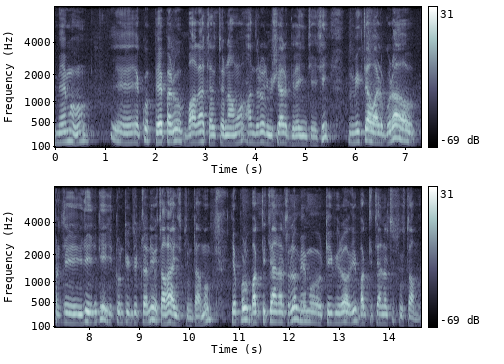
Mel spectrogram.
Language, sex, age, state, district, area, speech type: Telugu, male, 60+, Andhra Pradesh, Sri Satya Sai, urban, spontaneous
